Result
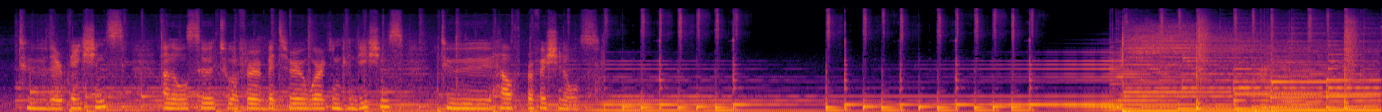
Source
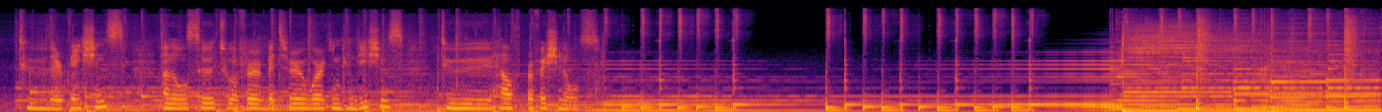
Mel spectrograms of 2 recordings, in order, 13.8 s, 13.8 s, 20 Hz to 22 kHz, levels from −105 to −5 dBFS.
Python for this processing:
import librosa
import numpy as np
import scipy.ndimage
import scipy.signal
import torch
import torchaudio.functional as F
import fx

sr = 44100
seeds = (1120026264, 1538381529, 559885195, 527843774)

y = fx.high_shelf(x, sr, hz=6600.0, db=-6.5)
y = y * 10.0 ** (-3.5 / 20.0)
